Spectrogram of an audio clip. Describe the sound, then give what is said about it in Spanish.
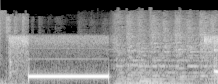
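A telephone line dialing tone as a call is being dialed: one loud, steady, mid-pitched beep holding for about a second, then cutting off into a murky, hissy background. “Le va a llamar el lobo, así que no haga ruido. Ahí se está marcando.”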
